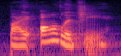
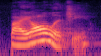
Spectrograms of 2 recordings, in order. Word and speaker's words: biology: a stress on the second syllable in biology biology you might notice this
